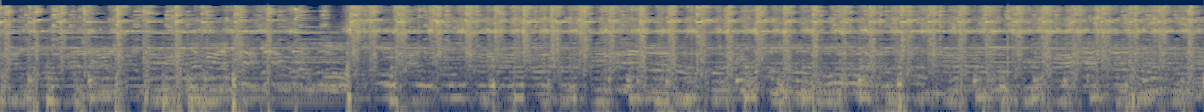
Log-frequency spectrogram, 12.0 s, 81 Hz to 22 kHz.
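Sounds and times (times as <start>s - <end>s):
hand drums playing fast rhythm: 0.0s - 12.0s
small hand cymbals jingling: 0.0s - 12.0s.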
